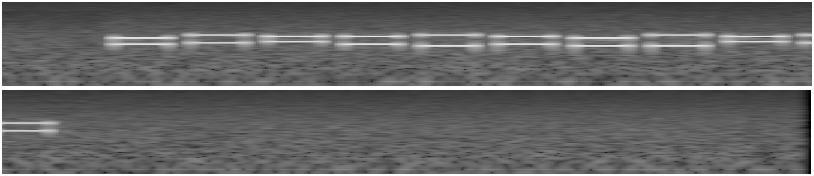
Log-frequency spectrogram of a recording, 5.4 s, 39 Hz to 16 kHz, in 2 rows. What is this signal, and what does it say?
DTMF, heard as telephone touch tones, dialled by machine, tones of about 180 ms. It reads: 4905351309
